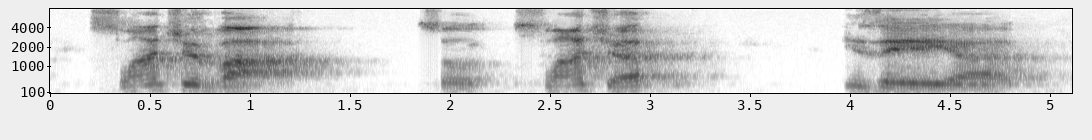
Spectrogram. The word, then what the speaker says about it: Sláinte: about this, and how the hell do you pronounce the name? Yeah, so I guess let's conquer the name first. So it's Sláinte Va.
